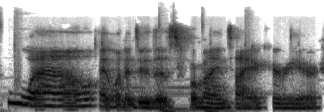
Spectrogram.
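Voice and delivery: awed excitement. Retold or imitated. Student nurse at her first birth, awed wow. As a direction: breathe it out in wonder. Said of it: "I was like".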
